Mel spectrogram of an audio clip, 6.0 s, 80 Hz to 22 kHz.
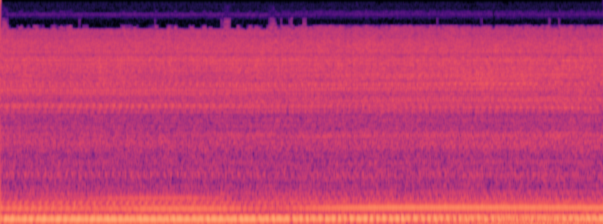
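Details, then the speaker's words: Excursion/Bison 24V 86lb-thrust trolling motor after brush holder replacement and new seals, tested while speed is stepped up; smooth, even hum climbing slightly in pitch with no grinding, running normally. "It's speeding up. So we'll pass back to centre again, it'll slow down."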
